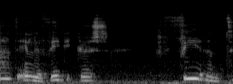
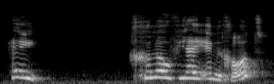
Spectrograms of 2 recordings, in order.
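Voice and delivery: trembling voice; 8 semitones higher, 6 dB louder than usual. A narrator's reading. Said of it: "Zijn stem trilt een beetje".

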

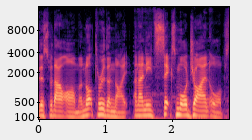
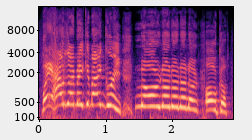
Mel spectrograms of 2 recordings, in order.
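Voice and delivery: high, loud frantic pleading; real terror as the mob charges; panicked shriek; 3 dB louder than usual. Real, not acted. Mob turns angry, he panics.

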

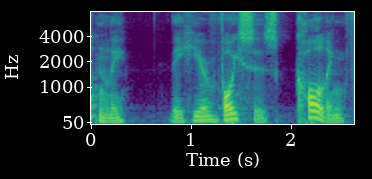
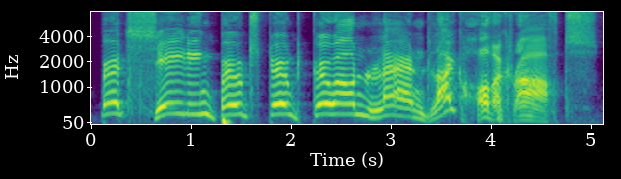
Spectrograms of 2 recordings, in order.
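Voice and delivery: slow, loud, high protest; aghast; 10 dB louder, slower than usual. A narrator's reading. Grandpa Pig shocked at boats on land, aghast. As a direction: exclaim it in disbelief. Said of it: "gasps Grandpa Pig".

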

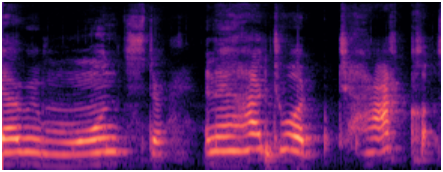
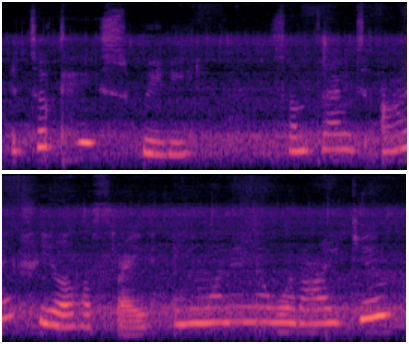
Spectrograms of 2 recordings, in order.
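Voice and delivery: hushed comforting mother; 13 dB quieter, faster than usual. Acted.

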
